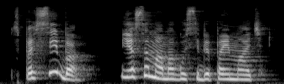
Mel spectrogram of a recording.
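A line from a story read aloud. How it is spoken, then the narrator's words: Dry, curt. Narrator (Russian): сухо ответила рыженькая кошка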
